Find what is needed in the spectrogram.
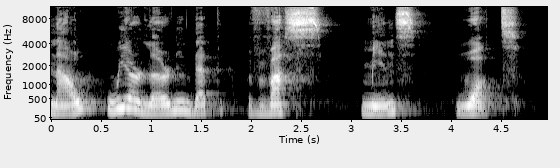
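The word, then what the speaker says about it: was: And now we are learning that vas means what. Note that the letter W in German has a V sound.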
